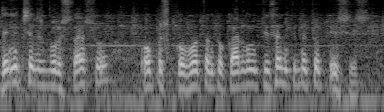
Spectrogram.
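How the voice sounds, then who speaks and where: Over noticeable background noise, a man talks at a moderate pace with a fairly high pitch. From Greece, Samothrace. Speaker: former coal miner. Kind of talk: testimony.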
